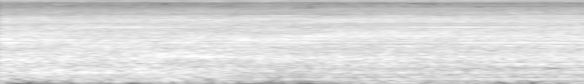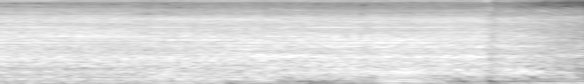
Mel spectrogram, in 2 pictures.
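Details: Hair dryer that had been running slow, after being opened and reassembled: steady, strong airy rush with an even motor hum and no rattles or surging; the dryer is running normally.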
